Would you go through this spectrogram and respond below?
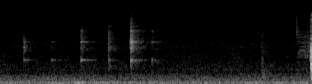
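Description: Metal utensils clinking against a cooking pot as beef is added back in for a beef stew, with a few light scattered taps and a louder scrape and clatter at the end, no speech.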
